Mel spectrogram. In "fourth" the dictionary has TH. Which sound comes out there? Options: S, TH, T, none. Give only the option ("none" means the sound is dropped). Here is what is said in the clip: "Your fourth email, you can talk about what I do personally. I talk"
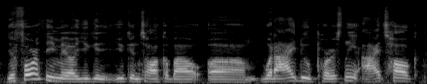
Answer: TH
